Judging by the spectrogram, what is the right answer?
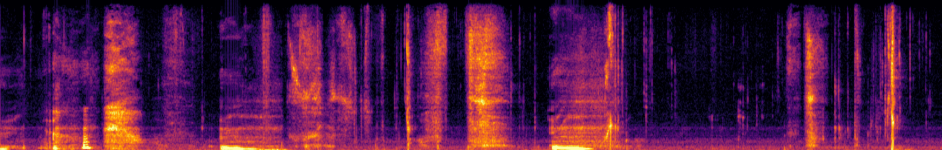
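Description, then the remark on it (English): A voice imitates slurping to simulate oral sex, with wet, smacking mouth noises in irregular bursts, broken up by two short, low hums, all at a moderate level. “Just make, slurping noises.”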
